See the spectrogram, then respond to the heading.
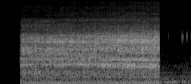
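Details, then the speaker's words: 2014 Ford Escape bought at auction: a loud, steady, hissy, mostly high-pitched rattle from the engine bay lasting about a second and a half; unidentified engine bay noise, source still unknown. "Yeah, that noise is coming from my 2014 Ford Escape."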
